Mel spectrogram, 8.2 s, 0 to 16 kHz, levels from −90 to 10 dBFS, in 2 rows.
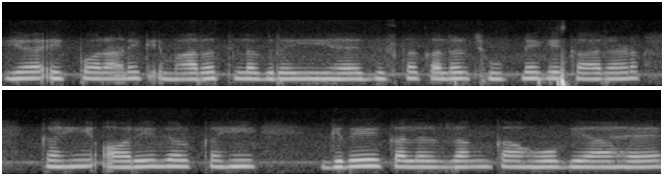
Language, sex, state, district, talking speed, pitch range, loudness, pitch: Hindi, female, Bihar, Araria, 165 wpm, 230-245 Hz, -24 LUFS, 235 Hz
